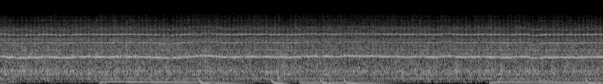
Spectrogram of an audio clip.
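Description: Breville Barista Touch Impress's built-in conical burr grinder running steadily with a high, even whine as it grinds and doses coffee beans into the portafilter.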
